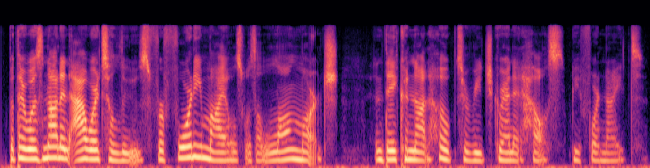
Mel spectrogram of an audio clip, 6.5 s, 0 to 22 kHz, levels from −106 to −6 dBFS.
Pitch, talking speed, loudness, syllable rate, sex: 210 Hz, 240 wpm, -18 LUFS, 5.8 syllables/s, female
